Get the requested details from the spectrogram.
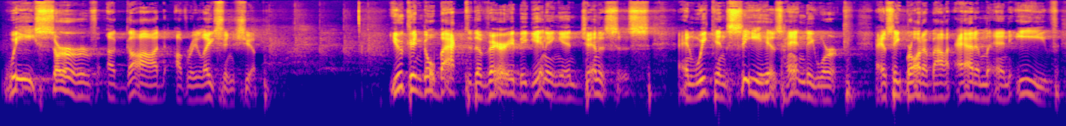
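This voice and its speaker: A man preaching a church sermon in a raspy, hoarse voice, speaking deliberately in short weighted phrases. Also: mid-range voice, pushed and bright. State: hoarse from allergies. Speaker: pastor preaching to a congregation. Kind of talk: church sermon with Bible readings and prayer. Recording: reverberant hall, faint music.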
